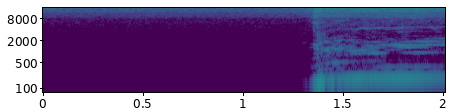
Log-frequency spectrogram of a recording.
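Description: Quiet room tone, then about 1.3 s in a single drawn-out, low-pitched animal cry begins, rising briefly at its start and then holding one steady pitch.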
